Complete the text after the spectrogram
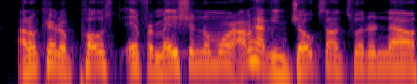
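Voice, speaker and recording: Loud and animated, a man talks at a very fast pace with a high pitch. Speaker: podcaster, guest. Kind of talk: casual chat.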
